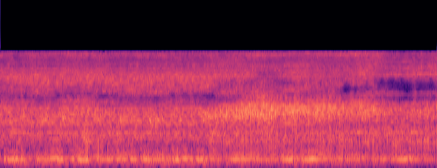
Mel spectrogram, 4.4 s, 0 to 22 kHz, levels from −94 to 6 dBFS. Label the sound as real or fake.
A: fake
